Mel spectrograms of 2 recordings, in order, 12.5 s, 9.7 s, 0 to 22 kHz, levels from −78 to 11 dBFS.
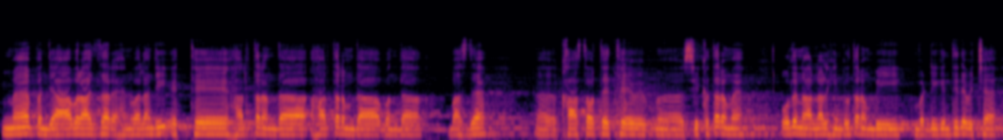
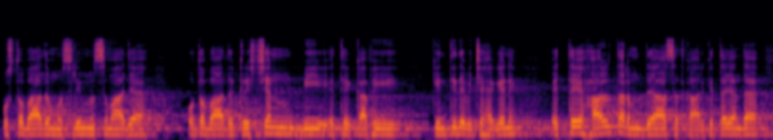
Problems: background sounds at intervals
